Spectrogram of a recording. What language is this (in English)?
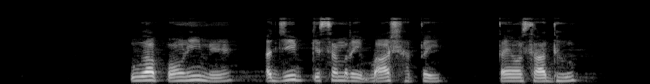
Parkari Koli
